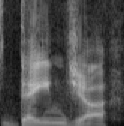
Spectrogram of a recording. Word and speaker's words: Danja: I pronounced it wrong. It's Danger.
